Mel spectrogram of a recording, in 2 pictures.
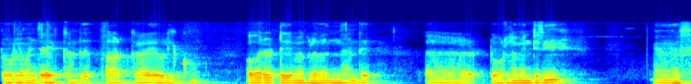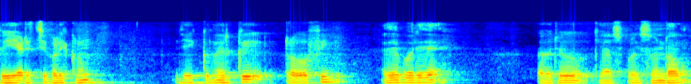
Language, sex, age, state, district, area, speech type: Malayalam, male, 30-45, Kerala, Malappuram, rural, spontaneous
